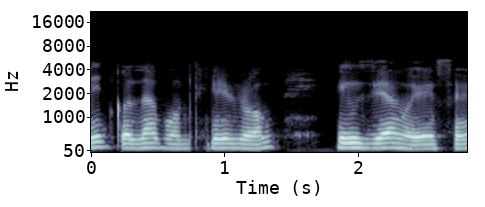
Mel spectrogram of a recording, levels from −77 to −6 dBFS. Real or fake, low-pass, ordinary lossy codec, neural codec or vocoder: fake; 5.4 kHz; none; codec, 44.1 kHz, 2.6 kbps, SNAC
